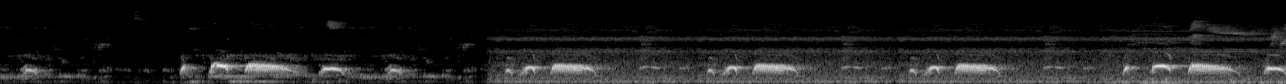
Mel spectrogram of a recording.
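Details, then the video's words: Repeated cooing of a female spotted dove, meant to excite males to sing. The same soft phrase of short and long coos recurs every two seconds or so, with a steady background hum and whine joining midway. "Cu mái gáy kích bổi nhanh nổi, kích trống gù khách"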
